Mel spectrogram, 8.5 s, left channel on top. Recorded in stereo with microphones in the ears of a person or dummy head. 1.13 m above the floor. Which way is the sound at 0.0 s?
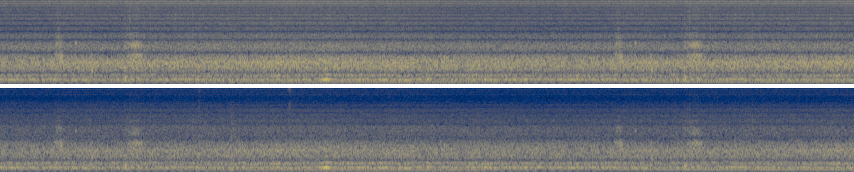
75° left (ahead or behind).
